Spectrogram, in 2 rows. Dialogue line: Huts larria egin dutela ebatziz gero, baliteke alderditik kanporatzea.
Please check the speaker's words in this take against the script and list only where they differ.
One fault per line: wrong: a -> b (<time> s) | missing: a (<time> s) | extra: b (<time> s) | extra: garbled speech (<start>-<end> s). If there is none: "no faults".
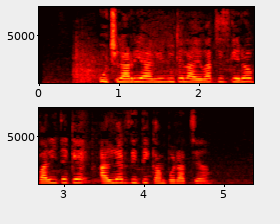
no faults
